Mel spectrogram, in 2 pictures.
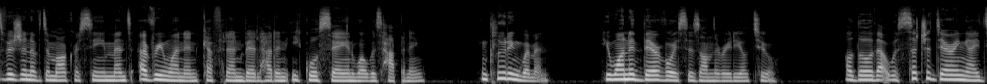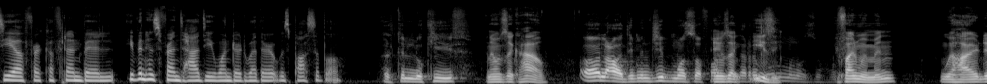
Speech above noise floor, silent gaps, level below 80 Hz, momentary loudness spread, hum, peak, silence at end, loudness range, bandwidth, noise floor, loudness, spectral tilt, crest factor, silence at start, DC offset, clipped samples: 46 dB; none; -64 dBFS; 12 LU; none; -2 dBFS; 0 s; 3 LU; 15.5 kHz; -66 dBFS; -21 LUFS; -6 dB/octave; 18 dB; 0 s; under 0.1%; under 0.1%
